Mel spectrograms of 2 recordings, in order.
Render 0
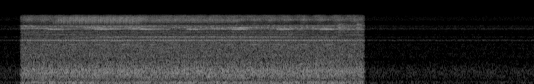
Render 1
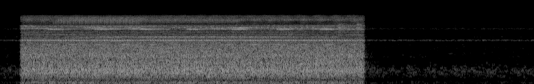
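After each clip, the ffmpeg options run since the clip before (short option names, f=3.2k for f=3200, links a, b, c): -filter_complex "[0:a]acrossover=split=8500[a][b];[b]acompressor=threshold=-40dB:ratio=4:attack=1:release=60[c];[a][c]amix=inputs=2:normalize=0,afftdn=nr=23:nf=-50,equalizer=f=1.4k:t=o:w=2.6:g=13.5,volume=-4dB"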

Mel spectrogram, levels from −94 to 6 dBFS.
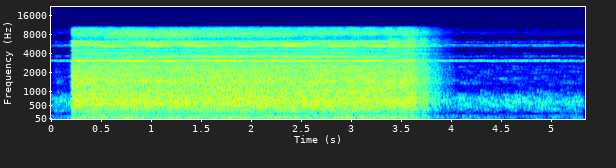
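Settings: -filter_complex "[0:a]asplit=2[a][b];[b]adelay=34,volume=-4dB[c];[a][c]amix=inputs=2:normalize=0,aecho=1:1:120|240|360:0.299|0.0836|0.0234,acompressor=threshold=-26dB:ratio=6,volume=5.5dB"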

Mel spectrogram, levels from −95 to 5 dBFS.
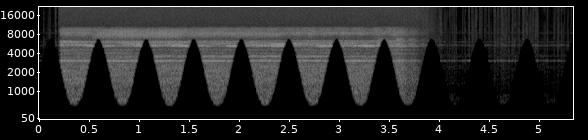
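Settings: -af "acrusher=bits=8:dc=4:mix=0:aa=0.000001,aderivative,afftfilt=real='re*gte(b*sr/1024,530*pow(6900/530,0.5+0.5*sin(2*PI*2.1*pts/sr)))':imag='im*gte(b*sr/1024,530*pow(6900/530,0.5+0.5*sin(2*PI*2.1*pts/sr)))':win_size=1024:overlap=0.75,volume=-5dB"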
